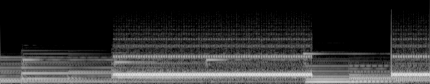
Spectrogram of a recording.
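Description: Telephone ringing sound effect: a loud, buzzy ring tone about two seconds long starting about a second in, then a second ring beginning just before the end, over soft piano background music.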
